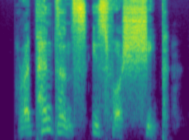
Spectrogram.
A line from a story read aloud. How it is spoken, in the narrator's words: he snarled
